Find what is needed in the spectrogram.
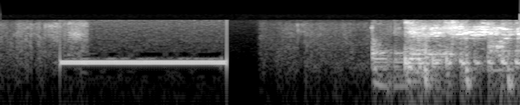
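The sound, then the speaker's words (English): A telephone tone sounds as a call is dialed: one steady, flat electronic tone holds for about a second and a half, then cuts off to near silence before a louder, rougher noise returns. “Here we go. It's dialing.”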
